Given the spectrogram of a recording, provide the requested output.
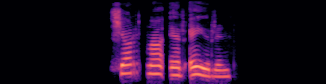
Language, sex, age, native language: Icelandic, male, 8, Icelandic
